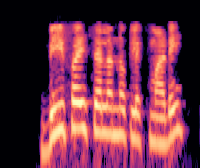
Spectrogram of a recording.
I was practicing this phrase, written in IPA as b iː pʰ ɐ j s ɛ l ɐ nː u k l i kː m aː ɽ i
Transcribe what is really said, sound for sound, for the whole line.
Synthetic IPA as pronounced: b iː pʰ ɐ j s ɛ l ɐ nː u k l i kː m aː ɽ i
